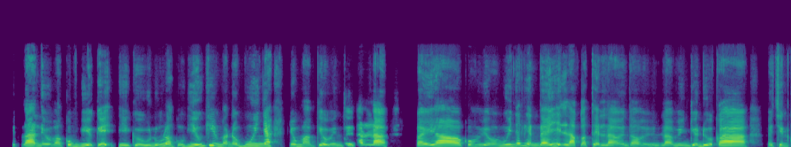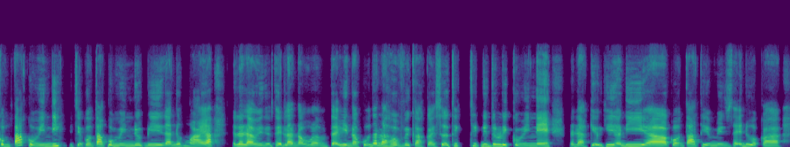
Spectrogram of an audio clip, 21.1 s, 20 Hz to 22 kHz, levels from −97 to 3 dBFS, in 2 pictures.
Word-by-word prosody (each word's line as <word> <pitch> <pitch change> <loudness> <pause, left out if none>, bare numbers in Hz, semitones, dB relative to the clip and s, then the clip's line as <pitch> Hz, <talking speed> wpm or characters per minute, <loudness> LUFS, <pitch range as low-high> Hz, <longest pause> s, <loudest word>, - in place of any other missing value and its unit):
Thực 230 -1 -17
ra 240 0 +7
nếu 185 -5 -5
mà 225 +1 -3
công 225 0 -2
việc 205 -2 -1
ấy, - - +1
thì, 190 -4 -3
kiểu, 175 -1 -2
đúng 200 +8 -3
là 295 -3 +2
cũng 235 +1 -8
hiếm 230 +3 0
khi 360 +3 +3
mà 250 -6 -3
nó 190 -1 -4
vui 275 +7 -3
nha, 285 0 +3 0.2
nhưng 260 -2 -3
mà, 210 -4 -3
kiểu, - - 0
mình 180 -1 -7
thấy 180 -3 -3
rằng 245 -1 0
là 195 -2 +7 0.4
cái, 200 +1 +1
ơ, 240 -2 +7
công 235 0 -5
việc 215 -2 -4
mà 190 0 -7
vui 235 +6 -3
nhất 330 +6 -1
gần 250 -9 -3
đây 235 +1 +4
ấy 480 - 0
là - - +5
có - - -2
thể - - -4
là 185 -1 -2
do 220 0 -3
v - - -12 0.2
là 195 -1 -1
mình, 190 -1 -8
kiểu, 195 0 -2
được, 195 -1 0
à, 185 -2 +7 0.3
cái 210 - -8
chuyến 210 -1 -6
công 250 +1 -1
tác 390 +9 +5
của - - +1
mình 215 +1 -6
đi, 295 +5 +1 0.2
chuyến - - -7
công 235 0 -5
tác 290 +3 +5
của - - +1
mình 195 0 -6
được 190 -2 -4
đi 215 0 -4
ra 210 0 0
nước 275 +6 -5
ngoài 205 -7 0
á, 290 - +5 0.2
thế - - -7
nên 260 -2 +3
là 210 -3 +5
mình 190 -1 -7
được 190 - -7
thấy 190 -2 +1
là 215 +1 +2
nóng 190 0 -4
v - - -5 0.2
tại - - +1
vì 225 - -1
nó 205 0 -2
cũng 220 +3 -8
rất 330 - +3
là 285 -3 +3
hợp 220 -4 -2
với 195 +1 -6
cả 230 -1 -3
cái 180 +1 -4
sở 195 - -3
thích 290 +7 -8
thích 295 -3 -8
đi 260 - -2
du 260 - +2
lịch 235 -3 0
của - - -5
mình 200 +1 -10
nè. 205 +3 +2 0.3
Tức 245 - -8
là, 210 -3 -1
kiểu, 445 +4 -2
khi, 240 0 -1
ờ, 205 - -2
đi, 235 +3 -2
ơ, 215 -3 +6
công 230 -1 -3
tác 280 +3 +3
thì 230 -5 -5
mình 190 -1 -8
sẽ - - -3
được, 230 -4 -3
à, 190 -1 -1
215 Hz, 300 wpm, -22 LUFS, 195-245 Hz, 0.4 s, ra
